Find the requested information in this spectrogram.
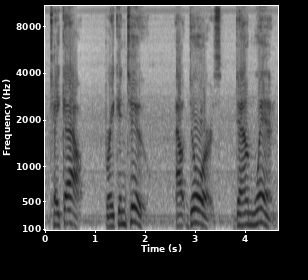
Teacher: we're putting stress on the second syllable of those words or the second part of the word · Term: word stress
